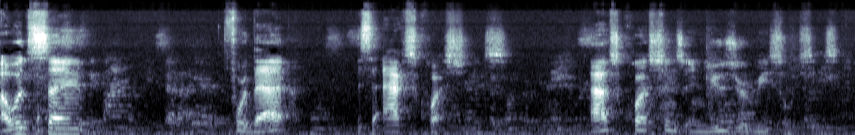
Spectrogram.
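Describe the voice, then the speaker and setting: A man with an American accent talks very slowly in a fairly low voice, with lively intonation, big swings in loudness and long, frequent pauses. Audible room echo and noticeable background noise are present. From United States. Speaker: public speaking club president. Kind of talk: interview.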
